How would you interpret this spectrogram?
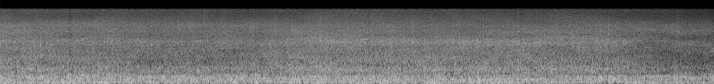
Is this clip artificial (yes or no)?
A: yes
